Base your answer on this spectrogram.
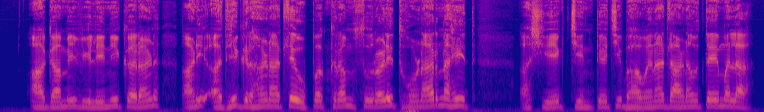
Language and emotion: Marathi, fearful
